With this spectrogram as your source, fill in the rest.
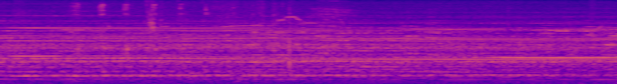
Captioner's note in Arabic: ماكس يضحك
